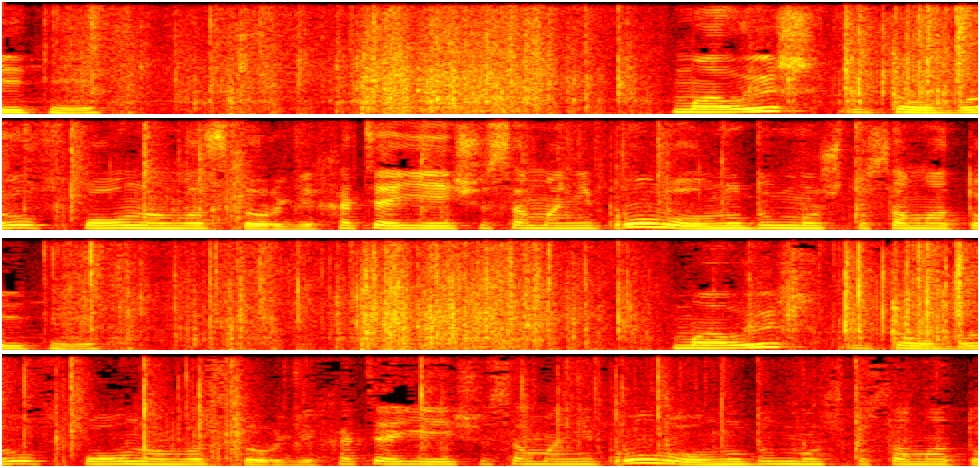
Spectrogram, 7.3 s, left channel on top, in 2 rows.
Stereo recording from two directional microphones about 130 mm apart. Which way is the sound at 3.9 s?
25° left (ahead or behind).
